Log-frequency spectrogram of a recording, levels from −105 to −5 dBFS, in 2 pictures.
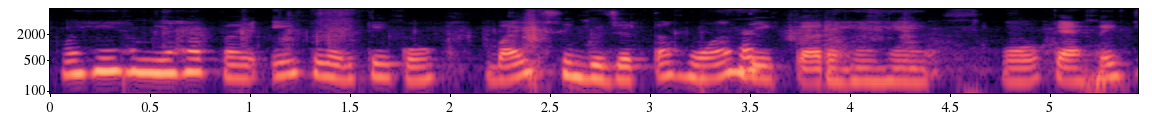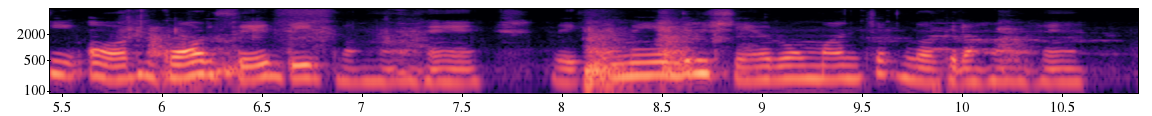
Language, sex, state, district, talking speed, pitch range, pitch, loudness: Hindi, female, Rajasthan, Nagaur, 180 wpm, 170-235 Hz, 195 Hz, -32 LUFS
